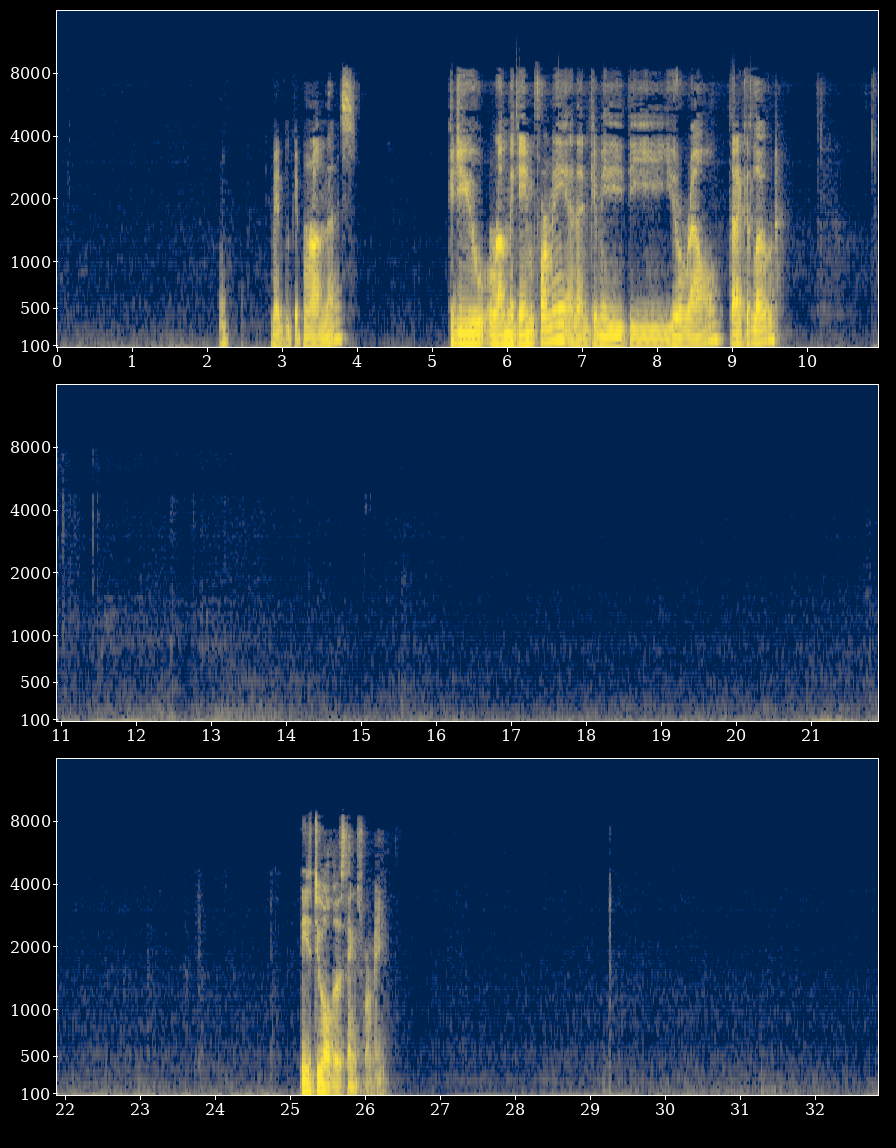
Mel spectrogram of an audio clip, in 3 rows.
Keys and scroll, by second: 11.0 super+v, 26.7 super+v.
